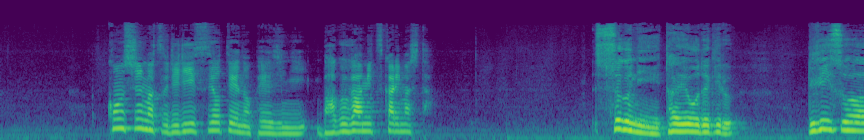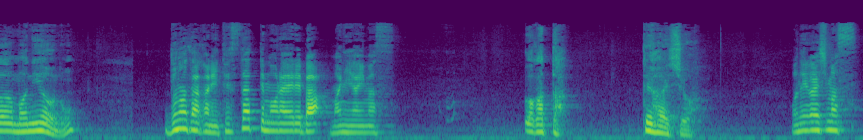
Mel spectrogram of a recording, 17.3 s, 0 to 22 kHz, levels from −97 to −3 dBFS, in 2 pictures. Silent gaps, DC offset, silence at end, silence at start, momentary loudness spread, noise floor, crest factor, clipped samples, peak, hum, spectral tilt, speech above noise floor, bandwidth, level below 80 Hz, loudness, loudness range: none; under 0.1%; 0 s; 1.1 s; 14 LU; -58 dBFS; 20 dB; under 0.1%; -6 dBFS; none; -6 dB/octave; 34 dB; 12.5 kHz; -54 dBFS; -24 LUFS; 6 LU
